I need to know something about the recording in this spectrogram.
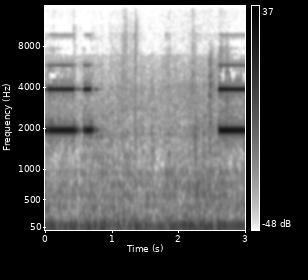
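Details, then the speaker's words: Electrolux/Frigidaire dryer that was not heating or shutting off: multimeter on continuity across the high-limit thermostat gives a steady beep, showing continuity, so the thermostat is good before the heating element is replaced. "You hear the beep, it's good."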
